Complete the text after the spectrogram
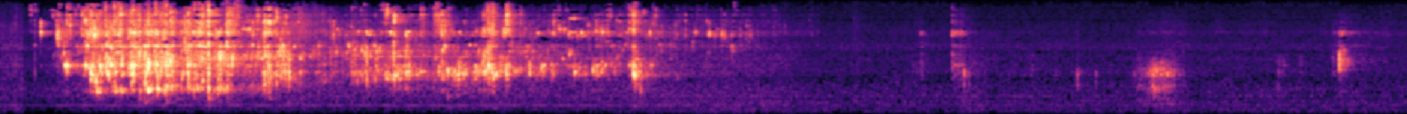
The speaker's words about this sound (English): You know what time it is? It's time for a water break so I can not lose my voice. So give me a second.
